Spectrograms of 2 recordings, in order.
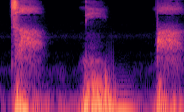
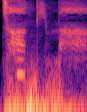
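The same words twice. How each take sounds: First: It is said softly and quietly. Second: It is said loudly and forcefully.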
